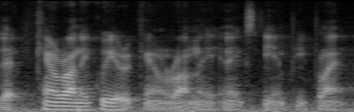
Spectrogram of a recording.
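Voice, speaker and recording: A man presenting at a technical conference, recapping advice and answering a question in a measured way. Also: lowish voice, level tone, creaky, slight background noise. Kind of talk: conference tech talk. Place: conference room.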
